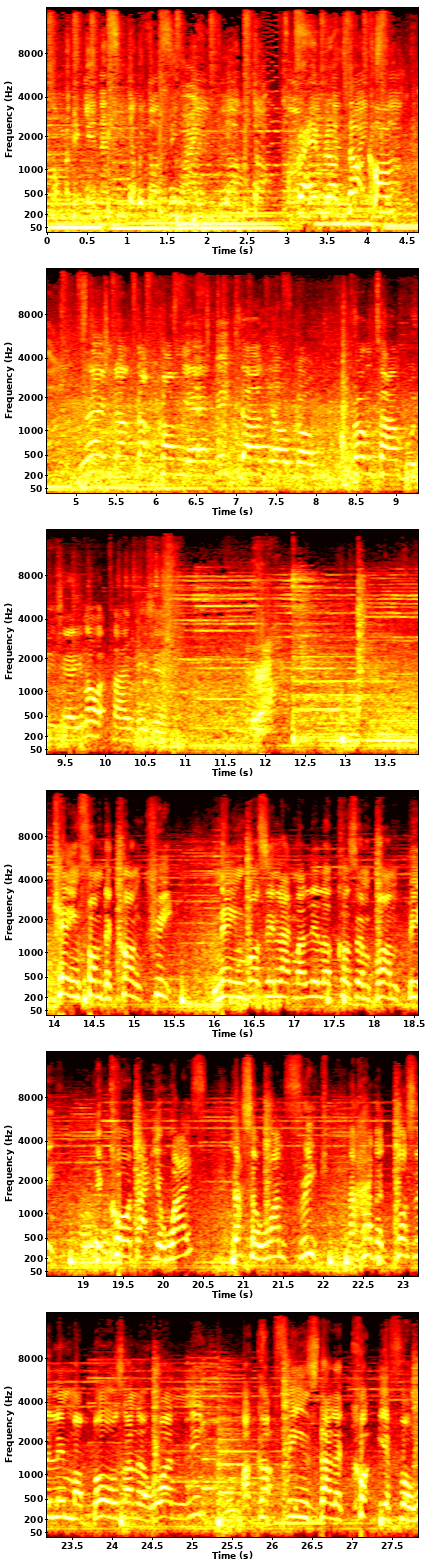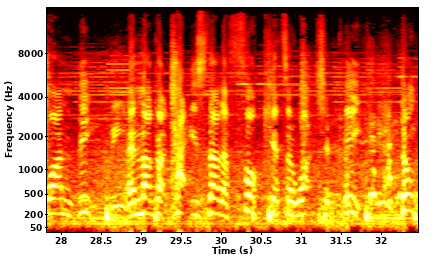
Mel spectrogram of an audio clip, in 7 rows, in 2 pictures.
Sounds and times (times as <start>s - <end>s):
Music: 0.0s - 8.2s, 9.4s - 32.4s.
